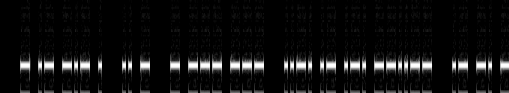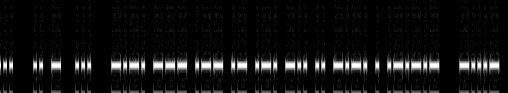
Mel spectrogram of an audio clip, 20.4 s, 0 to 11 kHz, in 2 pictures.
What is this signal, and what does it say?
Morse code, heard as a keyed tone, about 20 wpm, 1000 Hz. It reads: TAKE IT TOO FAR, AND IT S COWARDICE. <BT>
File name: qotdfiles / 20wpm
